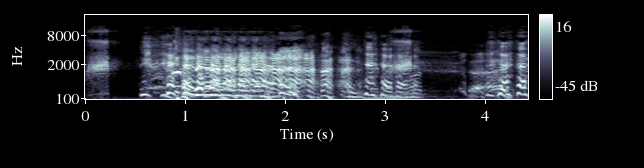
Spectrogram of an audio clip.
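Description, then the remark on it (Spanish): A robot voice imitates a duck with a loud, rapid run of nasal quacks lasting about three seconds, then a short pause before a few more quacks. “A ver, a ver, mírate, el robot imita también a los patos.”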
